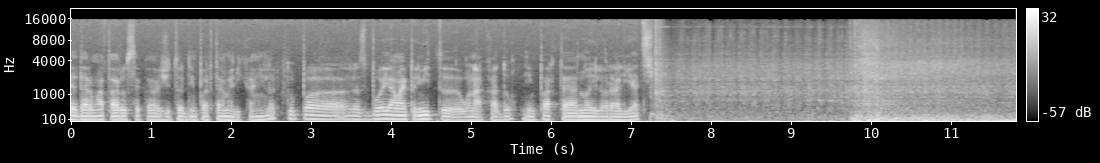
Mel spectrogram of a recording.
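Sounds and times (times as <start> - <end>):
speech: 0.0 - 7.6
jeep engine revving: 8.1 - 11.8.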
